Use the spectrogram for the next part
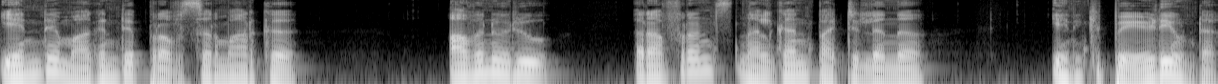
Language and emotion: Malayalam, fearful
